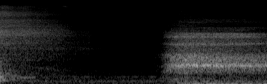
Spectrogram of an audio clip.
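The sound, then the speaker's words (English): A deep breath in a guided breathing exercise: a slow, airy inhale fades into a short pause, then a fuller, louder breath out lasts to the end. “A little fuller now, big breath in and let it go.”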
